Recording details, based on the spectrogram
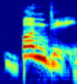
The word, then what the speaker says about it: Bounde: It's that our last name is spelled B-O-U-N-D-E, which is pronounced Bundy.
